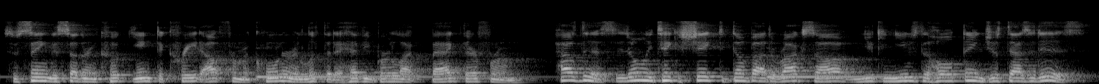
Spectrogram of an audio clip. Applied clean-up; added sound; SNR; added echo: none; Keyboard (musical); 13 dB; reverberation time 0.9 s.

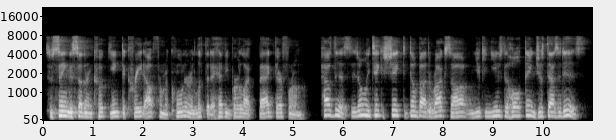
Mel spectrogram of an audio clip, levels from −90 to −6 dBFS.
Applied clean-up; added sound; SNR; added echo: neural mask model DeepFilterNet 3.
